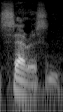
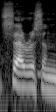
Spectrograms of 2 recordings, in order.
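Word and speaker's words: sericin: 18 amino acids an important one is called sarasin now you spell that s e r i c i n what serisin does as you sleeping it traps the moisture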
